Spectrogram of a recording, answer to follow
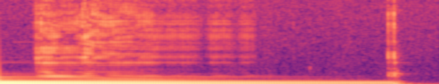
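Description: Electric bass holding a single plucked low note, E at the second fret of the D string, ringing and slowly fading, then damped off sharply at the end.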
